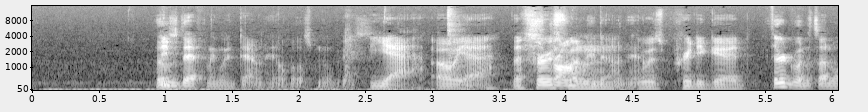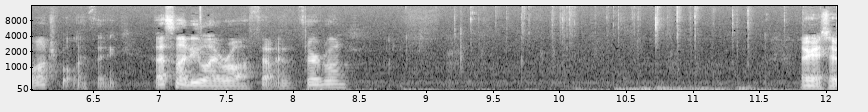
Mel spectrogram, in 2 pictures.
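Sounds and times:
typing on computer keyboard: 0:09.2 - 0:11.8.

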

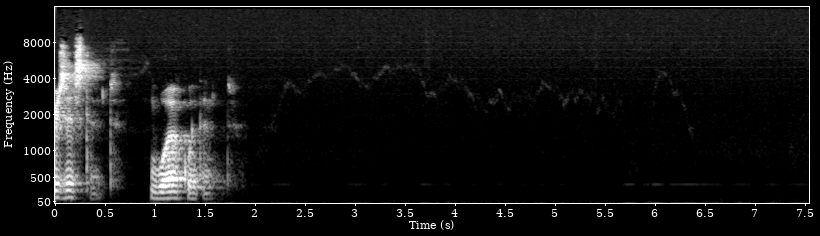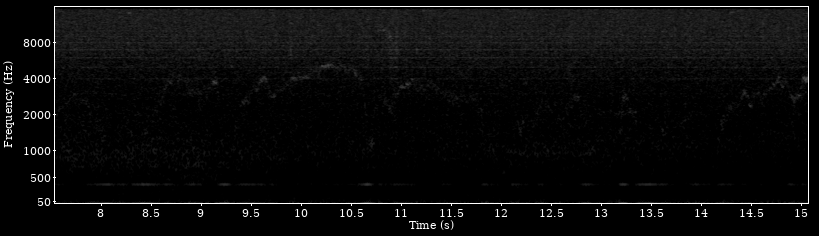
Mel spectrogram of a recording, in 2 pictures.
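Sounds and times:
faint high chirping glides: 0:00.0 - 0:15.0.

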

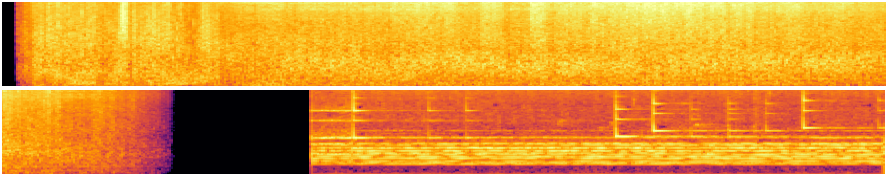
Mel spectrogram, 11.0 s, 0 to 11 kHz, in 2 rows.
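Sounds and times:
wind roaring over microphone: 0:00.1 - 0:06.6.

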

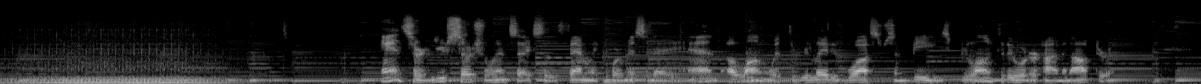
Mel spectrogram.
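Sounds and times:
motorcycle engine idling: 0:00.0 - 0:02.5.

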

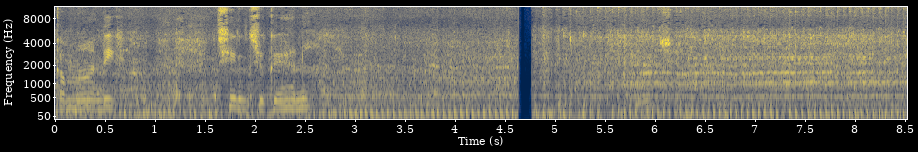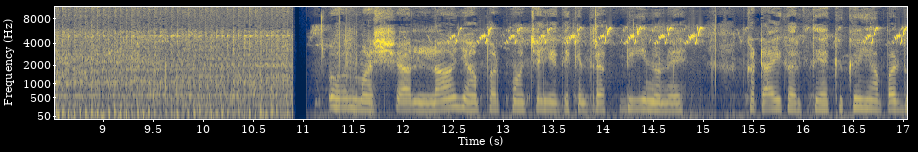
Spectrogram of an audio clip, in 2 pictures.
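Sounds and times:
motorcycle engine running: 0:00.0 - 0:11.0, 0:12.5 - 0:15.0, 0:16.5 - 0:17.0.

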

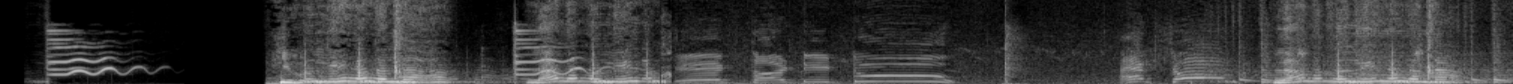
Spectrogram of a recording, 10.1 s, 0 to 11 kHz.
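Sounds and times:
cartoon boing: 0:00.3 - 0:01.2
music with voice: 0:01.8 - 0:05.6, 0:07.8 - 0:10.0.

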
